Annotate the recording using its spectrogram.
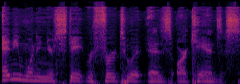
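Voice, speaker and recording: Man with a New York accent, fairly high in pitch, speaking at a fairly slow pace. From New York, Long Island. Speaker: radio host. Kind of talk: radio interview. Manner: animated.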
